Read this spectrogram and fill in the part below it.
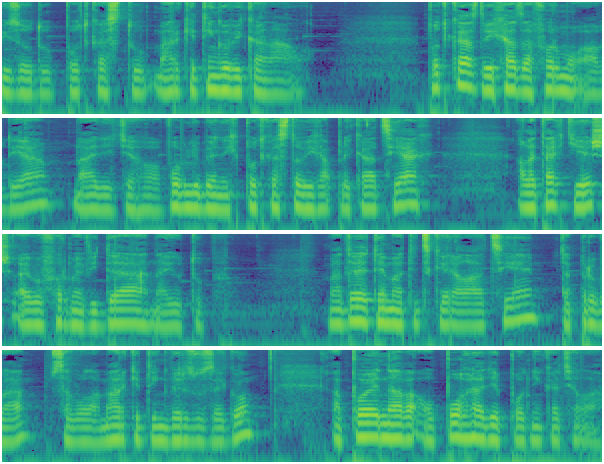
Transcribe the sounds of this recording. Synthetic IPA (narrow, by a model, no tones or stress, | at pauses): izɔːd̪upɔt̪kast̪umaɾkɛt̪iŋɡɔʋiːkanaːl | pɔt̪kazd̪ʋixaːd͡zafɔɾmṵʔa̰ʊd̪ianaːjɟɛcɛɦɔvɔbʎuːbɛniːxpɔt̪kast̪ɔʋiːɣaplikaːt͡siaːx | alɛt̪akcɪɛʒajʋɔfɔɾmɛʋid̪ɛanajuːt̪uːp | maːd̪ʋɛt̪ɛmat̪it͡skɛɾɛlaːt͡siɛt̪apr̩ʋaːsaʋɔlaːmaɾkɛt̪iŋɡʋɛɾzuzɛɡɔ | apɔjɛd̪naːʋaʔɔpɔɦʎaɟɛpɔd̪ɲikacɛʎa̰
